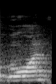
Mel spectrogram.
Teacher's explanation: If the first word ends in a sound like O or sounds speakers tend to insert a very light W glide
